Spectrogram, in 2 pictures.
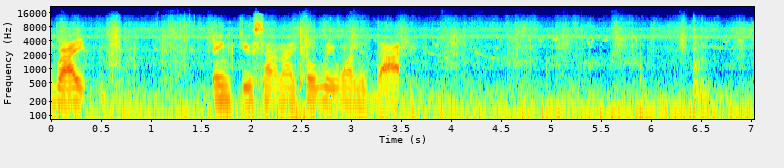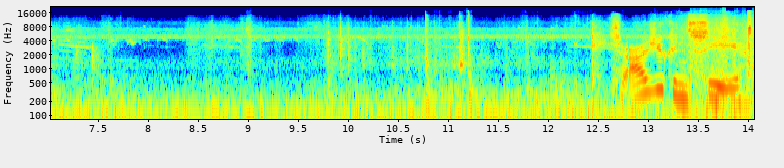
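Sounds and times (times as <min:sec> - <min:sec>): faint bird chirps: 0:03.0 - 0:14.0.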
